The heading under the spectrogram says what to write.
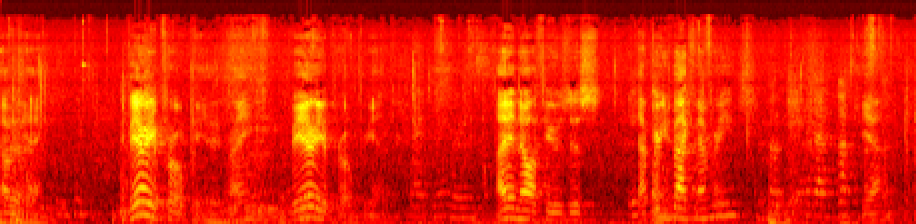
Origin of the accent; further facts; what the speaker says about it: Troy, New York, United States; I grew up in South Troy, and heavily Roman Catholic. I knew one person who was Protestant my whole growing up years.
